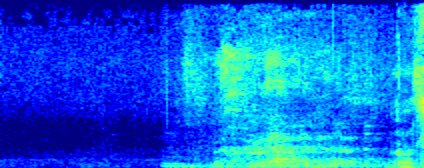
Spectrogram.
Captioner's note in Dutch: gelach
